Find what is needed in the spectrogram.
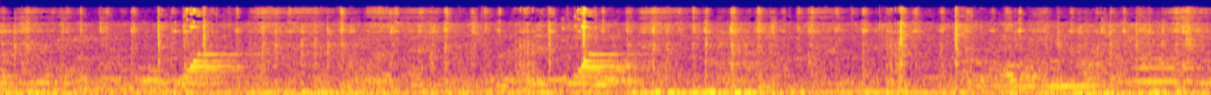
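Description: Wolf Run Eclipse video slot machine playing its electronic spin sounds as the reels spin and stop: short bell-like chime tones a couple of times, with a few clicks, over a steady low background hum.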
